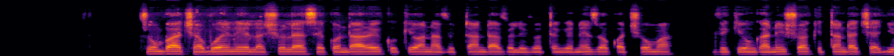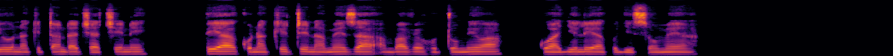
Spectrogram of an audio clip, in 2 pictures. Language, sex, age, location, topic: Swahili, male, 25-35, Dar es Salaam, education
